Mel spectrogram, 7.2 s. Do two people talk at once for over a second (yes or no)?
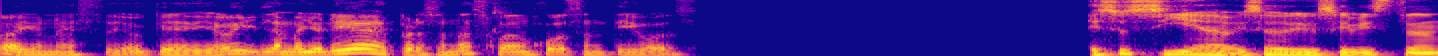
no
